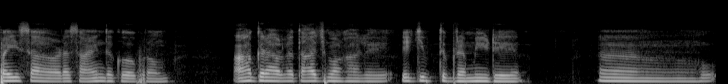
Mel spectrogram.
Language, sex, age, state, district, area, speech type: Tamil, male, 30-45, Tamil Nadu, Mayiladuthurai, rural, spontaneous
